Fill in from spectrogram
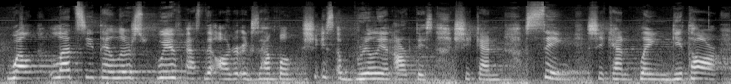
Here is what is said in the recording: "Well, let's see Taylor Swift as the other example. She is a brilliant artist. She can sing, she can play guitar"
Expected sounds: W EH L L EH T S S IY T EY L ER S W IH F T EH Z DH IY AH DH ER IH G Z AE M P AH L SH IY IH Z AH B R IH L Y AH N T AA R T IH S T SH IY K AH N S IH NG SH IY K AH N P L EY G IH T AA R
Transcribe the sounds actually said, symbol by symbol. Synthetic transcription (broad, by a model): W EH L L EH T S S IY T EY L ER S W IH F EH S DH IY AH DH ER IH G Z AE M P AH L SH IY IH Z AH B R IH L Y AH N T AA R T IH S T SH IY K AH N S IH NG SH IY K AH N P L EY G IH T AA R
